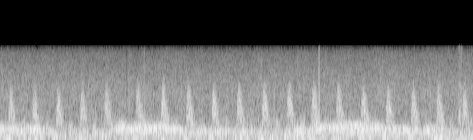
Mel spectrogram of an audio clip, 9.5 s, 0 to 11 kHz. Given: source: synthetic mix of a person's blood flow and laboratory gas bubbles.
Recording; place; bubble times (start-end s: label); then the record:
Doppler ultrasound of blood flow; subclavian vein
9.16-9.26 s: bubbles
From the record:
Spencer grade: 1 (occasional bubble signal discernible with the cardiac motion signal, with majority of cardiac periods free of bubbles); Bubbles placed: anywhere in the cardiac cycle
